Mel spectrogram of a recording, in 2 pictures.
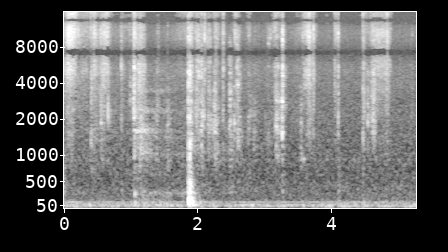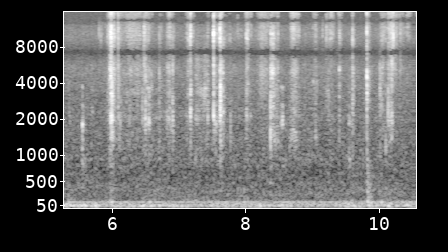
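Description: Faint scratching and handling of paper during craft work, with one sharp tap about two seconds in.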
